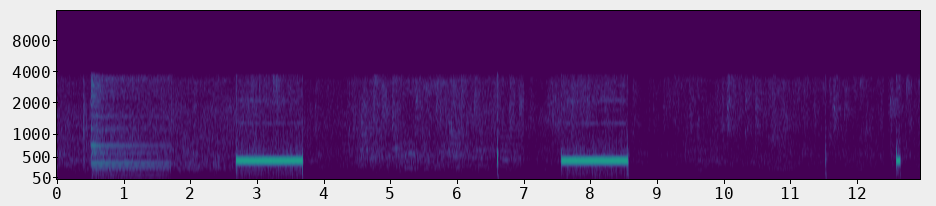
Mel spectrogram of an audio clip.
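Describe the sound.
Telephone line tones while a call is transferred: two long, steady, mid-pitched beeps, each about a second long, separated by quieter line hiss.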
